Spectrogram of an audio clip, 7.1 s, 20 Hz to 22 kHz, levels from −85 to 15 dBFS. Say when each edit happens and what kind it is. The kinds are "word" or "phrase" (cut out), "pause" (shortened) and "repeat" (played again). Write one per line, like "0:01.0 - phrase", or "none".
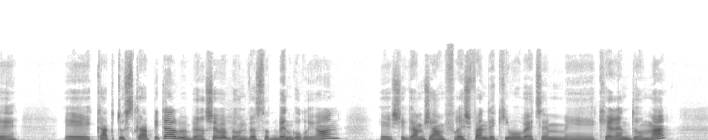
none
